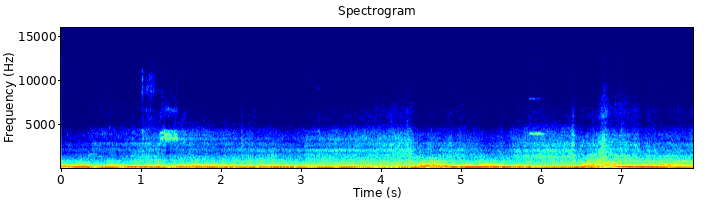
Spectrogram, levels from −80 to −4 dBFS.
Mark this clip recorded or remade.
recorded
